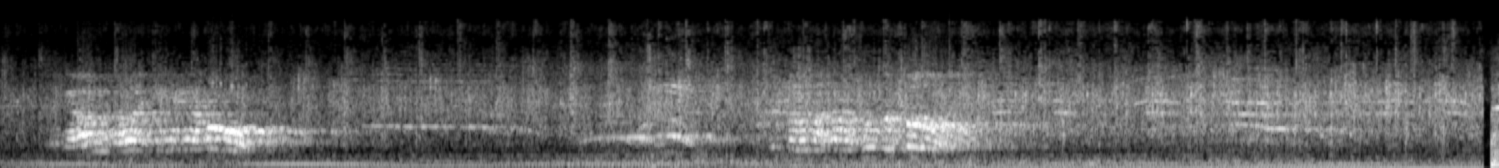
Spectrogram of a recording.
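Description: Sustained afternoon applause for health workers, including nurses, auxiliaries and cleaning staff, a dense wash of many hands clapping that swells twice and carries on steadily throughout, with no voices rising above it.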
